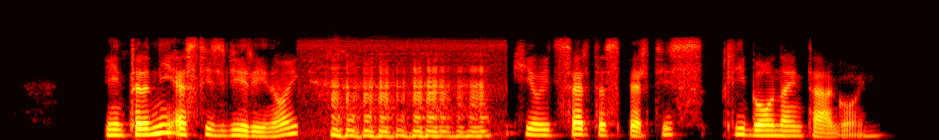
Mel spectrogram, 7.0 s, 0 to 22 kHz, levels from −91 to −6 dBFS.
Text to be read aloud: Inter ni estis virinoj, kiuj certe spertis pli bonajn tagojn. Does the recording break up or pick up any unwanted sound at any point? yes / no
yes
